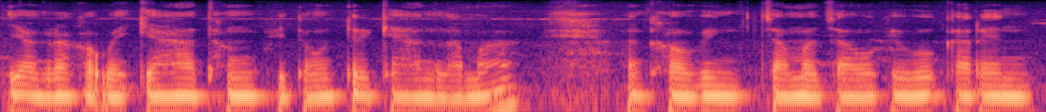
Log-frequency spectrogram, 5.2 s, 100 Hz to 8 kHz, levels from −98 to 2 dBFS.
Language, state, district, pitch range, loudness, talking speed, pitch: Kokborok, Tripura, West Tripura, 90-100 Hz, -19 LUFS, 170 wpm, 95 Hz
